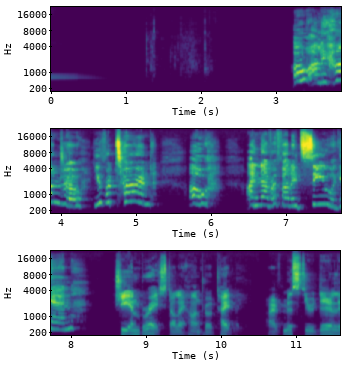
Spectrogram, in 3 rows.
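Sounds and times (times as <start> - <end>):
doorbell chime: 0.0 - 0.9
speech: 3.6 - 11.5.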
